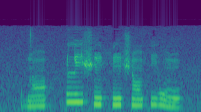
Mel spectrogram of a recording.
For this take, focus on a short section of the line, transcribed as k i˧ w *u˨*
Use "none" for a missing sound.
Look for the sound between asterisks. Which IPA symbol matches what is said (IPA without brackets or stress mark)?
ũ˨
